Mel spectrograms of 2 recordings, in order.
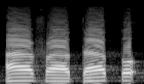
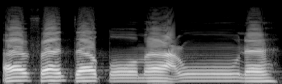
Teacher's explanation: Nah, itu menambahkan hamzah. Harusnya qalqalahnya, pantulannya tidak ada menambahkan hamzah.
